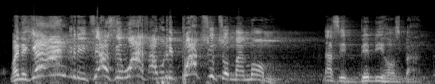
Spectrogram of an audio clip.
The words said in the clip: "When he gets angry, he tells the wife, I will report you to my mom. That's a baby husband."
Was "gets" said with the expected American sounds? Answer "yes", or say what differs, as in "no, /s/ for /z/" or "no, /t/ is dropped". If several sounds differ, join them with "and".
no, /s/ is dropped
